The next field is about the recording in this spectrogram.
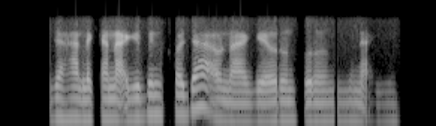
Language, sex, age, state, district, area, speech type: Santali, male, 30-45, Jharkhand, East Singhbhum, rural, conversation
